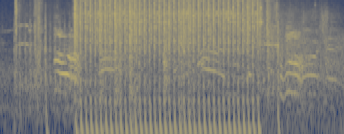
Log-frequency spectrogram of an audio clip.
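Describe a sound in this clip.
A rifle fires a long, rapid burst of shots.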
